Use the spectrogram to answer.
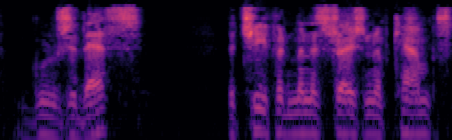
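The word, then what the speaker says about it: GULZhDS: a new autonomous archipelago called gulzids pronounced guljedes the chief administration of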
